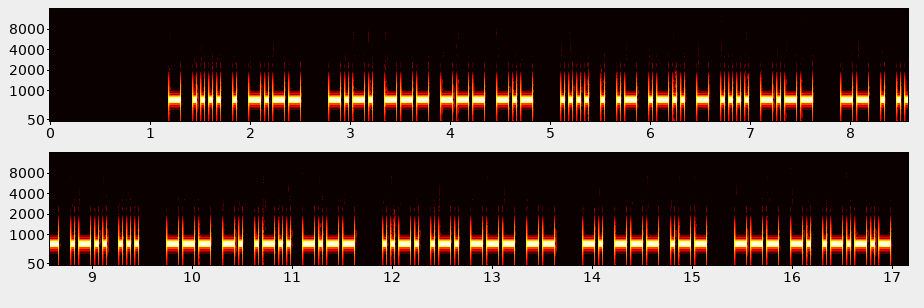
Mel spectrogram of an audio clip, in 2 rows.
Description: Morse code, heard as a keyed tone, about 30 wpm, 700 Hz. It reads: THEY COOK HEALTHY MEALS ONLY FROM NOW ON.
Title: Easy Phrases 30wpm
